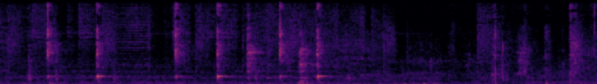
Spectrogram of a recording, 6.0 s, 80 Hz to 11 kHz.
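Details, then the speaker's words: Relay clicking faintly as the transbrake switch is pressed with the key on, in a turbo LS-swapped Caravan with a 4L80E transmission; the relay works, but the transmission still isn't commanding third gear: normal relay clicking. "okay switch i don't know if you can hear it clicking or not but it is clicking"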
